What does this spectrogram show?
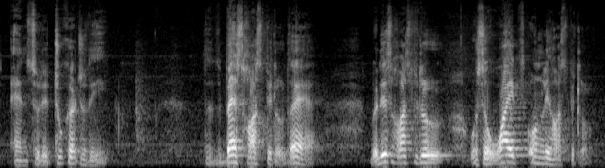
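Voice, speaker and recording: Over noticeable background noise, a man talks at a moderate pace with long, frequent pauses and big swings in loudness. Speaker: interviewee on political history. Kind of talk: interview testimony.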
